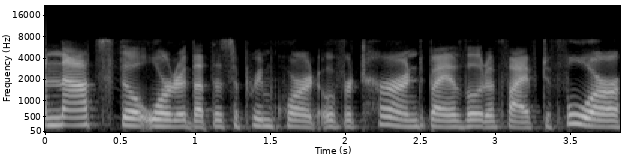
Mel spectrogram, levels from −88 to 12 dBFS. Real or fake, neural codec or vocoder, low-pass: real; none; 7.2 kHz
